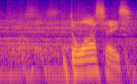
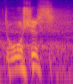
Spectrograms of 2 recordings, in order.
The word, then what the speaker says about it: Dwarshuis: came on air today, about his name as it would be pronounced in Dwarshuis in Afrikaans. So that's how's the pronunciation is meant to roll, but very Australianised version of Dwarshuis, Dwarshuis.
